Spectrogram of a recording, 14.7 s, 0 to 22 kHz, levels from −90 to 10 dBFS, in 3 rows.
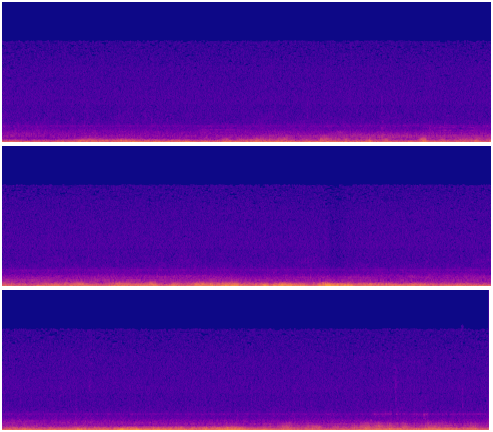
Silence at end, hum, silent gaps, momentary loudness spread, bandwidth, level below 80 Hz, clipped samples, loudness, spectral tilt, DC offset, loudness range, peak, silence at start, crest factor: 0 s; none; none; 11 LU; 13 kHz; -30 dBFS; under 0.1%; -29 LUFS; -10 dB/octave; 0.7%; 7 LU; -6 dBFS; 0 s; 20 dB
